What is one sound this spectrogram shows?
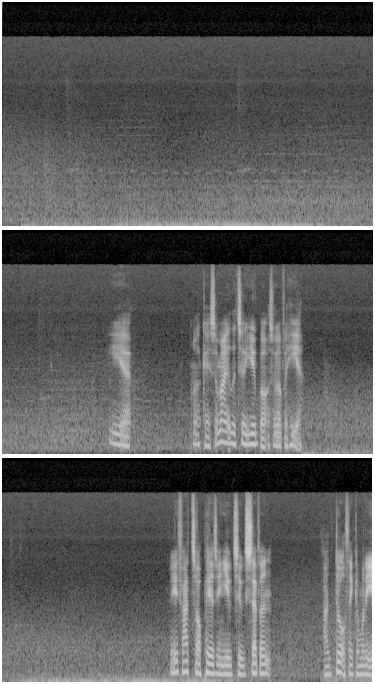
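Rough sea waves churn and wash steadily.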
